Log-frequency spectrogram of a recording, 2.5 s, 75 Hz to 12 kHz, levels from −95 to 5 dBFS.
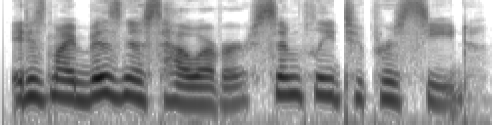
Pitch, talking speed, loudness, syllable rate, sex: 220 Hz, 195 wpm, -19 LUFS, 6.1 syllables/s, female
